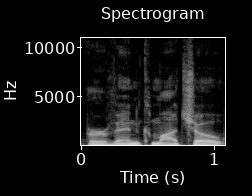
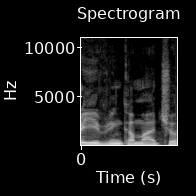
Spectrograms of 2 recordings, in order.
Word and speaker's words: Irvin Camacho: My name is Irvin Camacho, or Irvin Camacho, if you want to pronounce it in Spanish.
